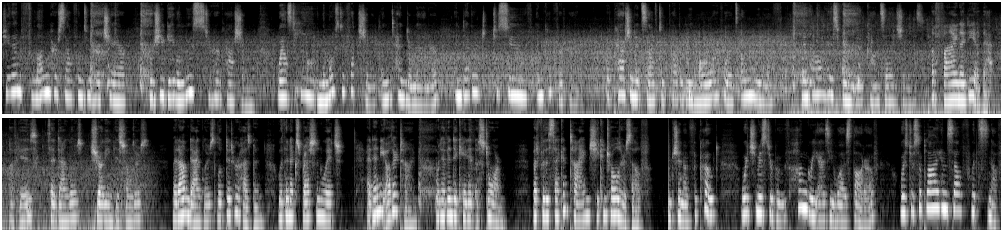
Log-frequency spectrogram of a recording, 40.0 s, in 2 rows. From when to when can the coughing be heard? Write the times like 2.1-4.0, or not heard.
1.8-3.0, 15.8-17.2, 28.3-29.4.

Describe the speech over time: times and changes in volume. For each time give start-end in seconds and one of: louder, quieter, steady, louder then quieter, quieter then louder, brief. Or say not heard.
0.0-39.9 steady.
